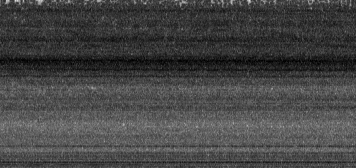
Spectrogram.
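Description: KitchenAid tilt-head stand mixer running steadily at a constant speed, its flat beater mixing flour into cookie dough in a stainless steel bowl.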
